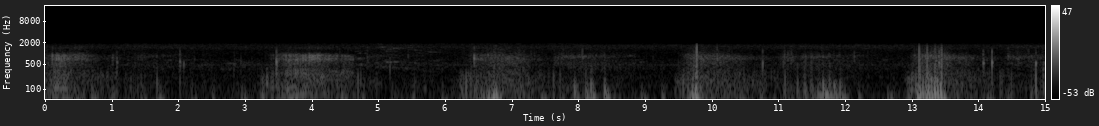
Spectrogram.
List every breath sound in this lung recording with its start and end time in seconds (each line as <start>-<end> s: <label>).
3.29-4.64 s: inhalation
6.17-7.60 s: inhalation
7.62-8.90 s: exhalation
11.07-12.59 s: exhalation
12.93-14.41 s: inhalation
